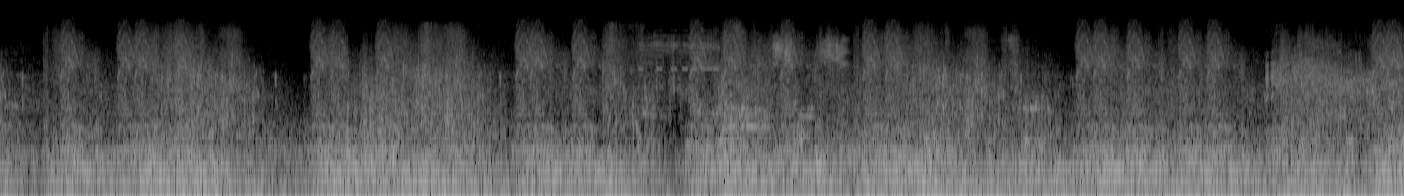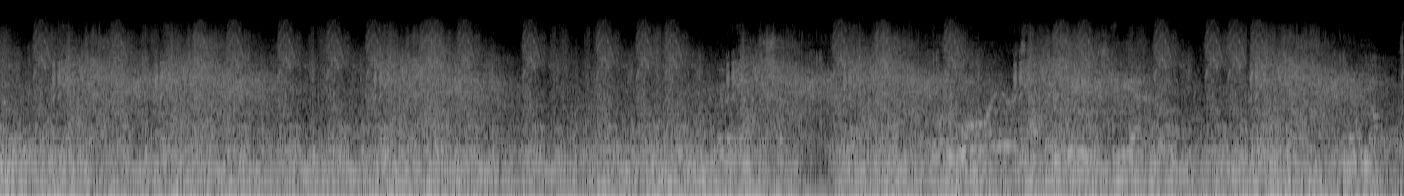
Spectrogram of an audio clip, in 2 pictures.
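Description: Game units fire crackling energy blasts in rapid bursts.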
